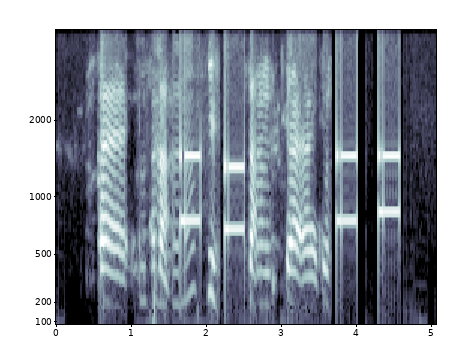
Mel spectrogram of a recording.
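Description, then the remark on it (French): Several short, steady dual-tone keypad beeps from a phone being dialed, spaced irregularly between stretches of a person talking; the beeps are clear and fairly loud. “prendre un autre téléphone pour composer, ça serait mieux”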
